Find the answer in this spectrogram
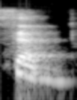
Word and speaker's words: سب: So the difference is in the a, the fatha. Both have a fatha. Here I say the fatha as a. Here I say the fatha as a. صب سب.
